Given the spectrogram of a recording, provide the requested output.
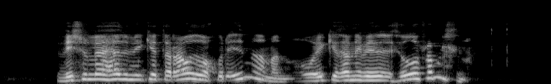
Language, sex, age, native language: Icelandic, male, 50-59, Icelandic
